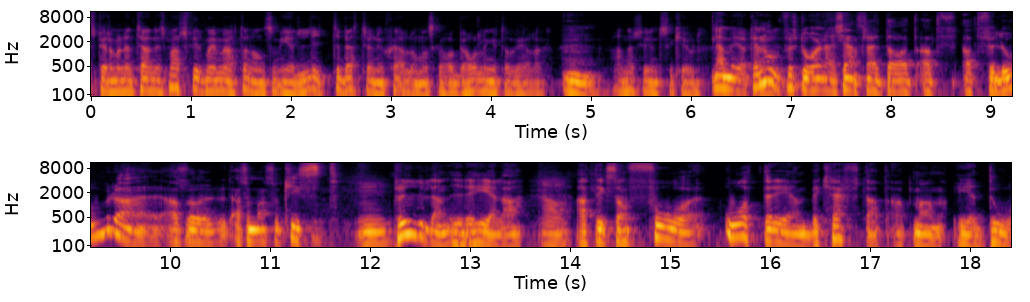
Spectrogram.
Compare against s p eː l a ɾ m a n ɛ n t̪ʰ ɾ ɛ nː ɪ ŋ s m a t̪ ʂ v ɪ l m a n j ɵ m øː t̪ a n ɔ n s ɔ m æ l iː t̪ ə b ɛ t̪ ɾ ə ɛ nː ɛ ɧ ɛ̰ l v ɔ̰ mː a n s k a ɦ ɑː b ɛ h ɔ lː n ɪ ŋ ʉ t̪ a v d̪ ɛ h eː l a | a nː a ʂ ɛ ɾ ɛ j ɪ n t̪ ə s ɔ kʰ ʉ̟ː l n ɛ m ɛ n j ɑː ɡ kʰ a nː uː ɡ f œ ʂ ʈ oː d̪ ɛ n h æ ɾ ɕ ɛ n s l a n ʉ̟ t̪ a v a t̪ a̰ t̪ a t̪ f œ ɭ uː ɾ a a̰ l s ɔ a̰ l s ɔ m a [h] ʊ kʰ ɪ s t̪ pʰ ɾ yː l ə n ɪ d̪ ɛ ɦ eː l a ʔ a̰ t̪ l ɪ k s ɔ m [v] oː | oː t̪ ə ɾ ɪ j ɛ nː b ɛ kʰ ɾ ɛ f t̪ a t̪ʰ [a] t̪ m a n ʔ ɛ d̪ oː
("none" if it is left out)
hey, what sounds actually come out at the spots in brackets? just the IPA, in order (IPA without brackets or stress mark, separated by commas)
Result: s, f, a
